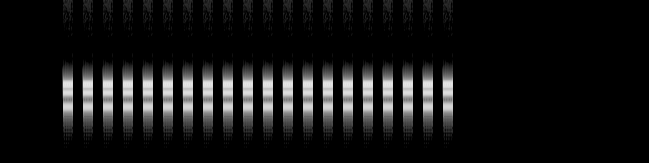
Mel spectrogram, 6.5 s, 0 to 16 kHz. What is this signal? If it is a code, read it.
Telephone call progress tone (North American plan), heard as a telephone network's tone, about 1400, 2050, 2450, 2600 Hz, 0.1 s on and 0.1 s off. Off-hook warning tone.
